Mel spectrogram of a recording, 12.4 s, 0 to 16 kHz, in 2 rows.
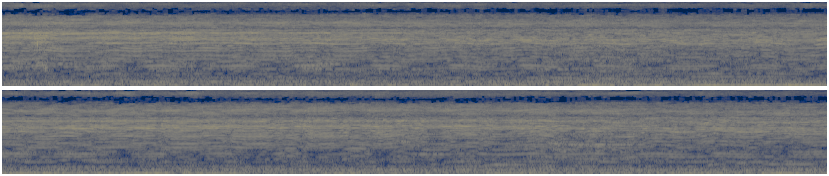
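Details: SkinPen microneedling pen at 1.5 depth on the facial skin of an adult man during a PRP cosmetic treatment, with ProNox for pain: continuous high buzzing of the rapidly pulsing pen in a small room.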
